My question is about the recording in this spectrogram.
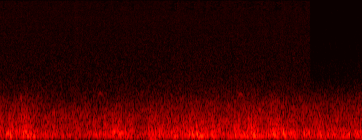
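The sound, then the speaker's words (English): A low, drawn-out rumble of thunder from the southern ridge, from a storm moving across the hills, rolls on steadily without a break, deep and heavy, with a faint hiss of rain or wind beneath it. “Then, from the southern ridge, a low, drawn-out rumbling.”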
